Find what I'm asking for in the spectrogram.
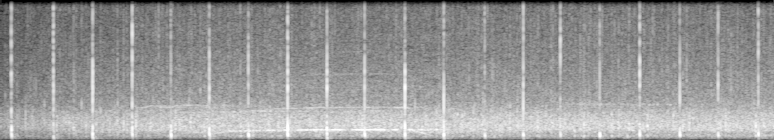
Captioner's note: audience cheers and applauds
